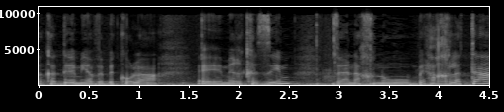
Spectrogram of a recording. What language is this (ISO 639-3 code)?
heb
